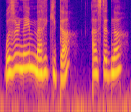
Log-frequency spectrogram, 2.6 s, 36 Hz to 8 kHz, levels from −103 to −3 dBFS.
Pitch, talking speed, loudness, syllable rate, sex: 255 Hz, 135 wpm, -16 LUFS, 6.0 syllables/s, female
